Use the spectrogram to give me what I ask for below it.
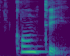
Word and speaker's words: compter: on a le verbe compter compter on ne prononce pas le P compter parfait parfait c'est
